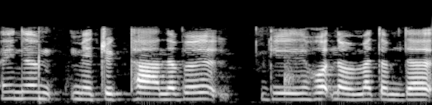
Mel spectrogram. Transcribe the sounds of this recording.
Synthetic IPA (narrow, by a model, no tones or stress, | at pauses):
ʔɐjnɐmetɾik̚tʰanɐbɐ | ɡiɦot̚nɐbɐmɐtɐmdɐ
